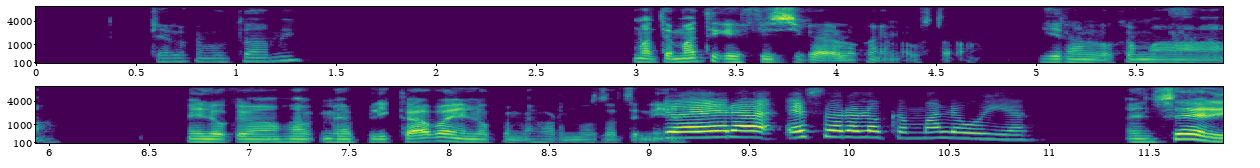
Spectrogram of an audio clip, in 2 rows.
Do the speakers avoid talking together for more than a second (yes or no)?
yes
